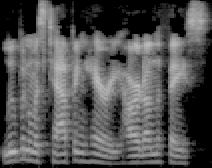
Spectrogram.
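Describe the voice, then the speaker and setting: A man, a teacher, reading a novel aloud as expressive storybook narration. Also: medium pitch, fairly quick.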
